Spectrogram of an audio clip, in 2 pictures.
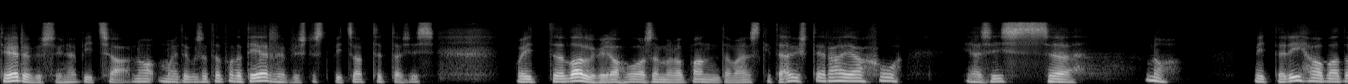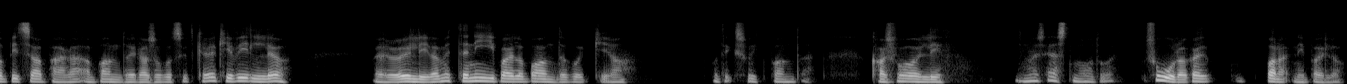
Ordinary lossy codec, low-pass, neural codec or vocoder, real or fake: none; 7.2 kHz; codec, 16 kHz, 0.3 kbps, FocalCodec; fake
